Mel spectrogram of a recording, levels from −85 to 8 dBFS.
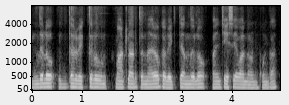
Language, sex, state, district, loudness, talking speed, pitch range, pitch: Telugu, male, Telangana, Hyderabad, -16 LUFS, 110 wpm, 115-125 Hz, 120 Hz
